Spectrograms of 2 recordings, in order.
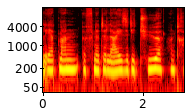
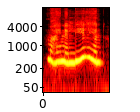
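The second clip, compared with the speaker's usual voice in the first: lamenting; 11 semitones higher, 8 dB louder, slower than usual. A narrator's reading. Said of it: "klagte Frau von Wallbaum leise".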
